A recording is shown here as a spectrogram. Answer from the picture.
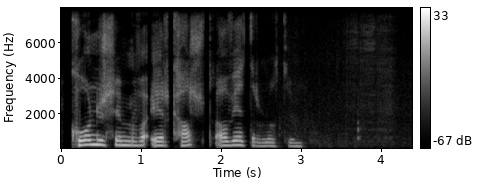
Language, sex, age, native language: Icelandic, male, 12, Icelandic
